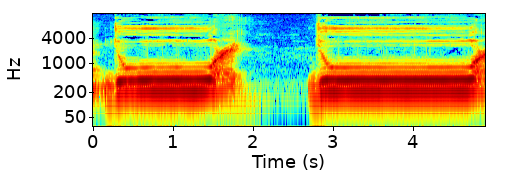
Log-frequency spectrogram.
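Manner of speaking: جوع slow, ending on a clear throaty عین; clear ain at end. Shown as a demonstration. Teacher modelling the final ain for students. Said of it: "عین کو چھوڑنا نہیں ہے".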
